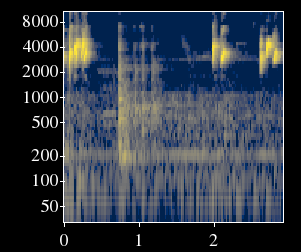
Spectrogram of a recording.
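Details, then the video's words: European goldfinch batbata, a chatter played to stir a non-singing goldfinch into song: a quick cluster of bright chirps, a soft rustle, then two more short twittering bursts, with a low hum underneath. "حسونك لا يغرد أسمعه هاته البتبتة"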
